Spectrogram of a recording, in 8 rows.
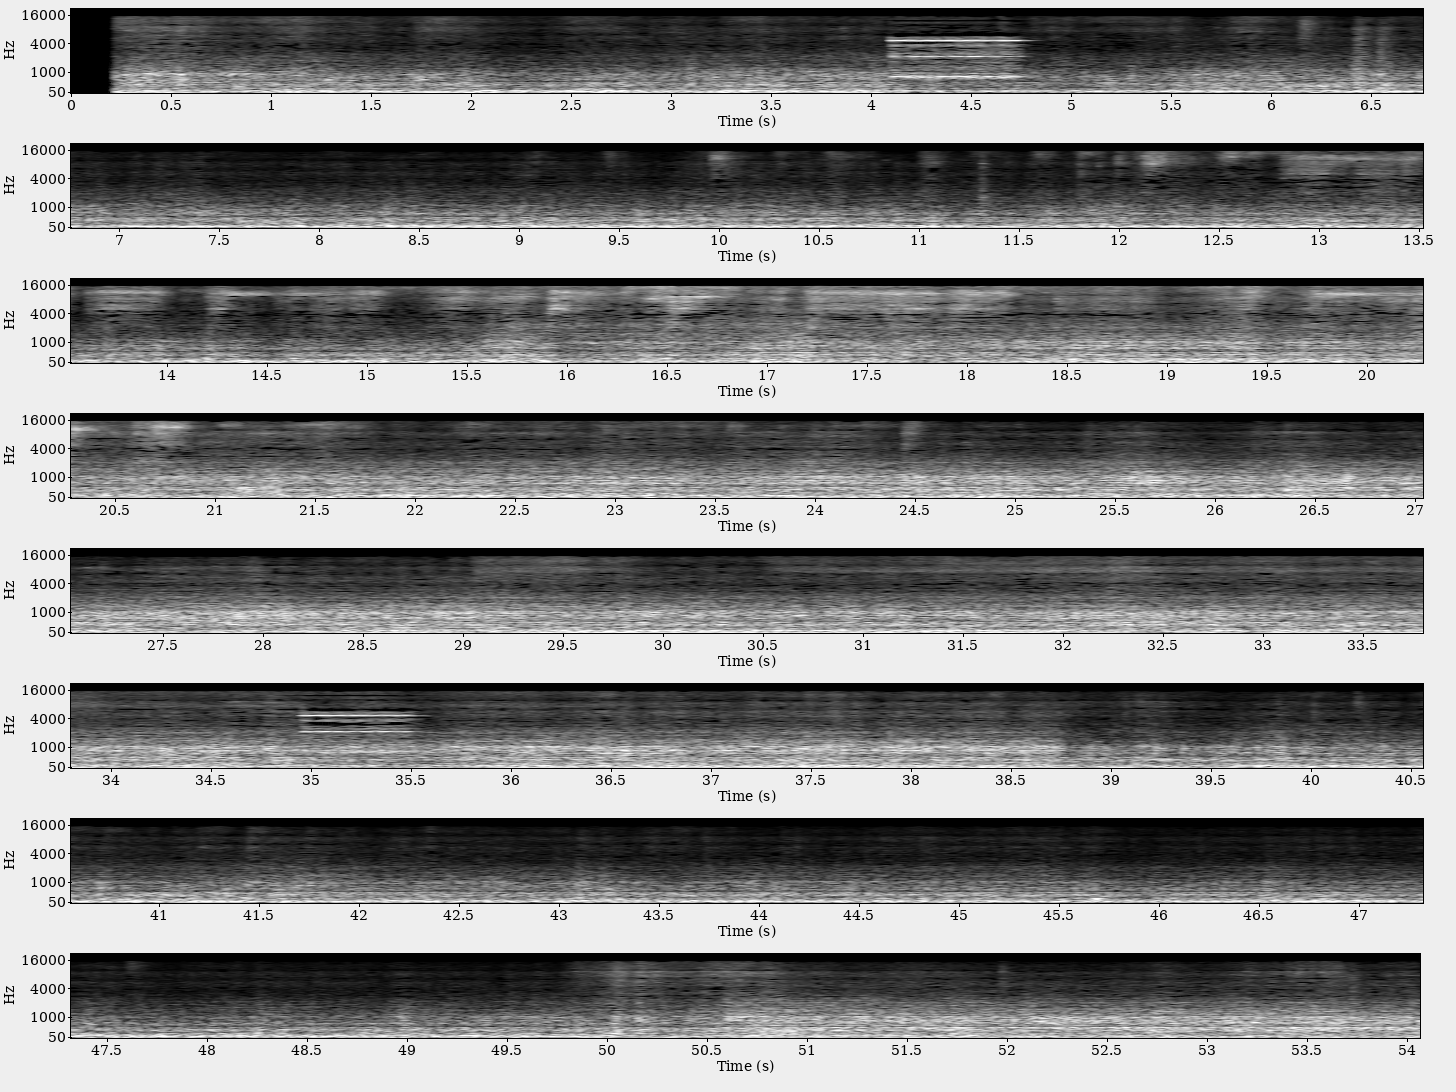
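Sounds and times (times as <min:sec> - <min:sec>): train wheels rumbling on rails: 0:00.2 - 0:54.0
brief high tone: 0:04.1 - 0:04.9, 0:34.9 - 0:35.7.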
